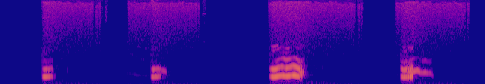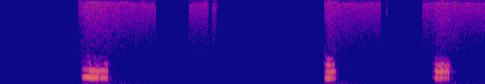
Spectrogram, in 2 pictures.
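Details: A sleeping female free-roam house rabbit, which always snores and has a squeaky nose, snores in short, low, throaty bursts every couple of seconds, recorded with the microphone held close.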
